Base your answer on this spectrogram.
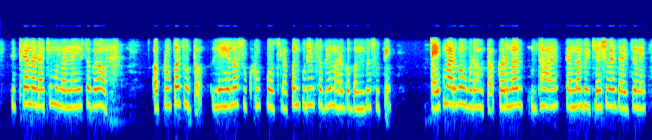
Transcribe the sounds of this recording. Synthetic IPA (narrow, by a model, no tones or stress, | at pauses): t̪it̪ʰljaləɽakʰiːmulanːaɦesəɡɭəə | əpɾupət͡sɦot̪əː | leɦelasukʰɾuːpːõt͡slapəɳpuɽiːlsəɡɭiːmaɾɡəbənd̪ʱət͡sɦot̪e | ekmaɾɡəuɡɽaɦot̪akəɾnəld͡zʱaɭt̪janːabʱeʈljaɕiʋajd͡zajt͡səːnaɦj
